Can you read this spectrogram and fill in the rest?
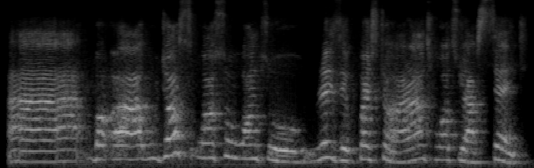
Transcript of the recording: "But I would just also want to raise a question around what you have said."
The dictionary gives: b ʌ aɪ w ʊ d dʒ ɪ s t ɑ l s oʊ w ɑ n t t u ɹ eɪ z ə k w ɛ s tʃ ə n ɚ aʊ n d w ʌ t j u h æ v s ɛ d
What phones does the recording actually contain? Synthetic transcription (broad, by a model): b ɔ aɪ w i dʒ ɪ s t ɑ l s oʊ w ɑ n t t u ɹ eɪ z ə k w ɛ s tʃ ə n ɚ aʊ n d w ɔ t j u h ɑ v s ɛ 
